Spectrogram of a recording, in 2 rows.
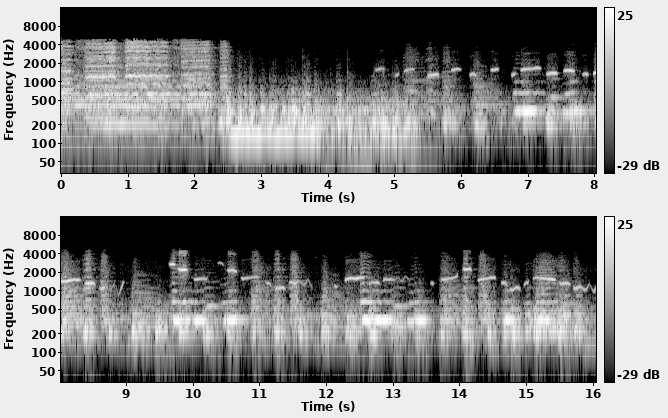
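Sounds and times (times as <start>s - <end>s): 
big band accompaniment: 0.0s - 16.0s
person whistling a bright bouncy melody: 4.7s - 16.0s.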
